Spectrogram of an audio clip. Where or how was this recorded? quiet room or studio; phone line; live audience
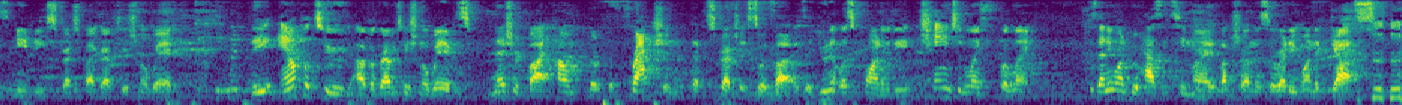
live audience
